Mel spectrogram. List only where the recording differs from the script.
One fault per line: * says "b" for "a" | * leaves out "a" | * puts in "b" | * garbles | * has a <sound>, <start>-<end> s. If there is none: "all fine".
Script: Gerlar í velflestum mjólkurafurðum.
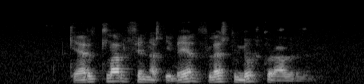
* puts in "finnast"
